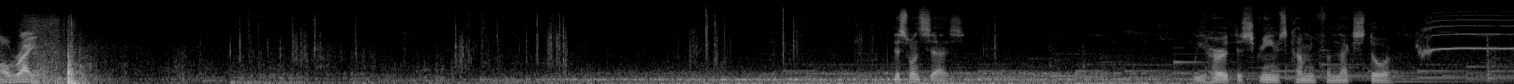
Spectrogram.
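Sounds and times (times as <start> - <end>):
speech: 0.0 - 0.6, 8.9 - 9.8, 11.9 - 14.4
heavy rain outside: 0.7 - 12.4.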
